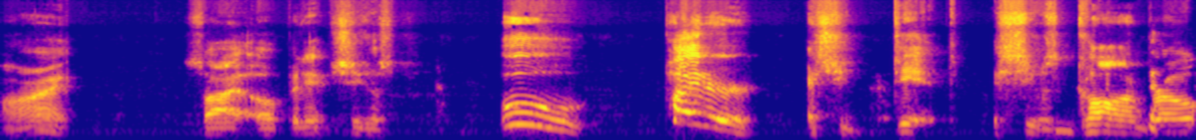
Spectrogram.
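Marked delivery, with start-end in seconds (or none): 3.2-4.8 put-on very high, loud tiny girl toddler voice. Retelling showing his daughter a tarantula, a dad imitates her: imitating a toddler. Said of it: "my three-year-old".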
